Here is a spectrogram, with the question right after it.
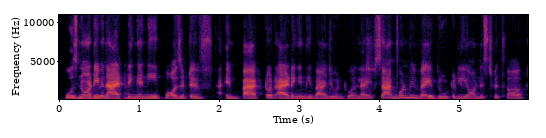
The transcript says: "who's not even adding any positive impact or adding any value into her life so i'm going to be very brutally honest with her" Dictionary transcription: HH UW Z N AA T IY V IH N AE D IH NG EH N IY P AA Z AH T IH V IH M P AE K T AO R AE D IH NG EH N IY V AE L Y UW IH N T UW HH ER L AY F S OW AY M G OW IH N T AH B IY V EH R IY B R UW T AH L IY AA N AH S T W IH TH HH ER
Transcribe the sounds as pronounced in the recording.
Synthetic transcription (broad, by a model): HH UW Z N AA T IY V IH N AE D IH NG EH N IY P AA Z AH T IH V IH M P AE K T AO R AE D IH NG EH N IY V AE L Y UW IH N T UW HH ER L AY F S OW AY M G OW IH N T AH B IY V EH R IY B R UW T AH L IY AA N AH S T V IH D HH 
